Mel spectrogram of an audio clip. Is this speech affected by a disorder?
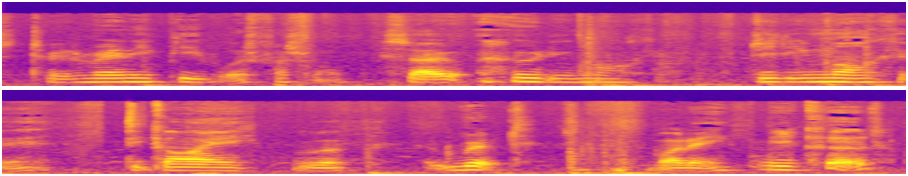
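Yes: cerebral palsy, mild.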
